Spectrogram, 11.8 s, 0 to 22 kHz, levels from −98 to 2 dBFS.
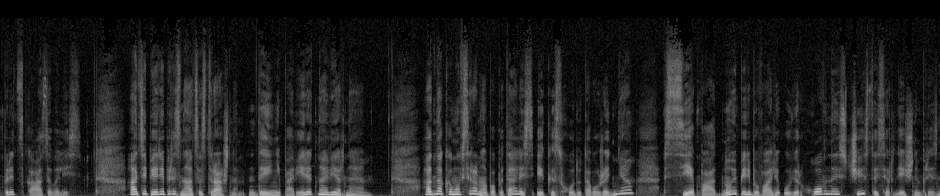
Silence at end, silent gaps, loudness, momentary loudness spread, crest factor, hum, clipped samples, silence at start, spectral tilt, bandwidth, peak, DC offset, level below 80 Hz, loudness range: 0 s; none; -37 LUFS; 14 LU; 20 dB; none; under 0.1%; 0.05 s; -5 dB/octave; 20 kHz; -16 dBFS; under 0.1%; -74 dBFS; 2 LU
